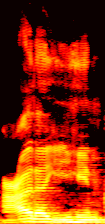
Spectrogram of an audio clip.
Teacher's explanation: عین حلق کے درمیان سے، اس کے بعد لام کے بعد یا ساکن، اس سے پہلے لام کے اوپر زبر، تو یا لین ہے تو اس کو بغیر کھینچے پڑھنا ہے.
